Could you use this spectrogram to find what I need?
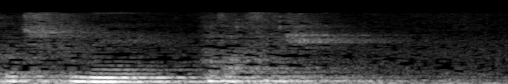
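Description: A young woman sings into a microphone, holding a long note.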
